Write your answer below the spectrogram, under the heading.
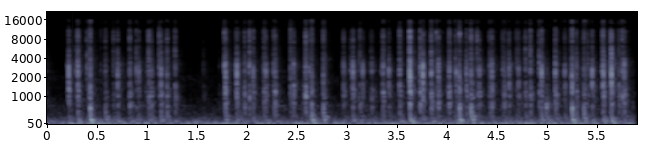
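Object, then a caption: Mechanical keyboard with plastic keycaps. A compact mechanical keyboard with white plastic keycaps, RGB backlight and a silver case, sitting on a desk, is typed on with the fingertips of both hands. Many quick key presses make a steady stream of bright, crisp clacks that stop almost instantly, with only brief pauses, over a faint low hum.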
